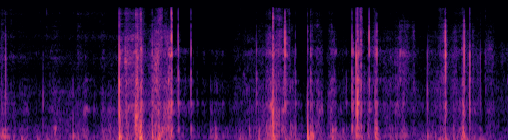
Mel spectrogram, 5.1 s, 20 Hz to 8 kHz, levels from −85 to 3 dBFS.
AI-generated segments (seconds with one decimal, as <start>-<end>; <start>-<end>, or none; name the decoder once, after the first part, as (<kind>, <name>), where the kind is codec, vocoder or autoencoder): 0.0-1.4 (codec, SNAC)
